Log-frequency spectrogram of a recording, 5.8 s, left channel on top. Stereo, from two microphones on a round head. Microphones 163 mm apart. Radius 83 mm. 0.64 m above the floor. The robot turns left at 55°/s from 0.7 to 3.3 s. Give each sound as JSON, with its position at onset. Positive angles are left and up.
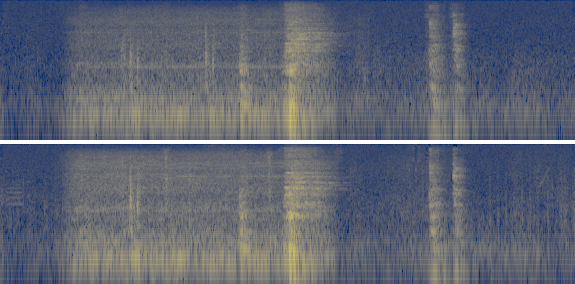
{"t": 2.4, "sound": "a cupboard door", "side_deg": -60, "distance_m": 2.0}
